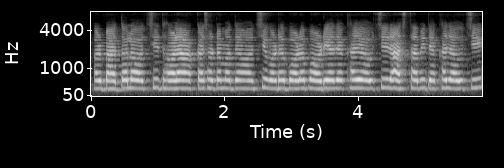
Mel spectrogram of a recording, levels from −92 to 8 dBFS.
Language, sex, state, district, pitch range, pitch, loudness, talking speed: Odia, female, Odisha, Nuapada, 280-295 Hz, 285 Hz, -14 LUFS, 135 wpm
